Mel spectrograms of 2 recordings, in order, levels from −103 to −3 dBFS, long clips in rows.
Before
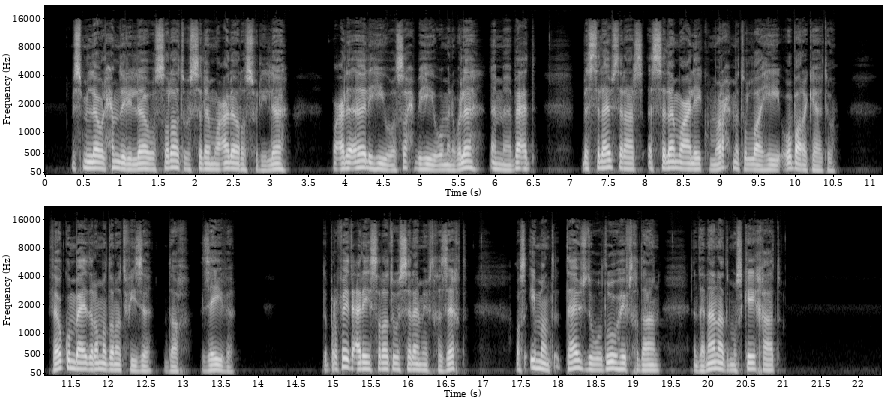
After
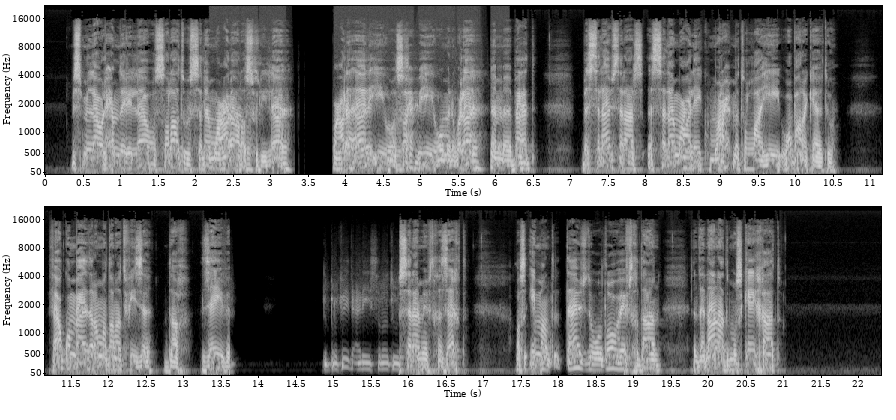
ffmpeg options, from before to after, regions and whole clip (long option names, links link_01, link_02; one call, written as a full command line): ffmpeg -i in.wav -filter_complex "[0:a]asettb=1/sr,asplit=3[link_01][link_02][link_03];[link_01]atrim=end=2.204[link_04];[link_02]atrim=start=2.2:end=6.2,asetpts=PTS-STARTPTS,afade=type=in:duration=0.004:curve=qsin,afade=type=out:start_time=3.996:duration=0.004:curve=qsin,equalizer=frequency=1200:width_type=o:width=1.8:gain=3.5,acrusher=bits=8:mix=0:aa=0.5,aecho=1:1:81:0.168,atrim=end_sample=176400[link_05];[link_03]atrim=start=6.196[link_06];[link_04][link_05]acrossfade=duration=0.004:curve1=hsin:curve2=qsin[link_07];[link_07][link_06]acrossfade=duration=0.004:curve1=qsin:curve2=hsin,asettb=1/sr,asplit=3[link_08][link_09][link_10];[link_08]atrim=end=13.634[link_11];[link_09]atrim=start=13.63:end=15.9,asetpts=PTS-STARTPTS,afade=type=in:duration=0.004:curve=qsin,afade=type=out:start_time=2.266:duration=0.004:curve=qsin,acrusher=bits=4:mode=log:mix=0:aa=0.000001,acompressor=threshold=-31dB:ratio=12:attack=3.2:release=140:knee=1:detection=peak,asplit=3[link_12][link_13][link_14];[link_12]bandpass=frequency=270:width_type=q:width=8,volume=0dB[link_15];[link_13]bandpass=frequency=2290:width_type=q:width=8,volume=-6dB[link_16];[link_14]bandpass=frequency=3010:width_type=q:width=8,volume=-9dB[link_17];[link_15][link_16][link_17]amix=inputs=3:normalize=0[link_18];[link_10]atrim=start=15.896[link_19];[link_11][link_18]acrossfade=duration=0.004:curve1=hsin:curve2=qsin[link_20];[link_20][link_19]acrossfade=duration=0.004:curve1=qsin:curve2=hsin,asettb=1/sr,asplit=3[link_21][link_22][link_23];[link_21]atrim=end=17.784[link_24];[link_22]atrim=start=17.78:end=18.9,asetpts=PTS-STARTPTS,afade=type=in:duration=0.004:curve=qsin,afade=type=out:start_time=1.116:duration=0.004:curve=qsin,highpass=frequency=290:width=0.5412,highpass=frequency=290:width=1.3066,highshelf=frequency=3000:gain=-9,bandreject=frequency=400:width=6.2[link_25];[link_23]atrim=start=18.896[link_26];[link_24][link_25]acrossfade=duration=0.004:curve1=hsin:curve2=qsin[link_27];[link_27][link_26]acrossfade=duration=0.004:curve1=qsin:curve2=hsin,afftfilt=real='re*lt(hypot(re,im),0.2)':imag='im*lt(hypot(re,im),0.2)':win_size=1024:overlap=0.75,adynamicequalizer=threshold=0.00562:dfrequency=3000:dqfactor=0.92:tfrequency=3000:tqfactor=0.92:attack=5:release=100:ratio=0.375:range=3:mode=cutabove:tftype=bell,alimiter=level_in=16dB:limit=-1dB:release=50:level=0:latency=1,volume=-3dB" out.wav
